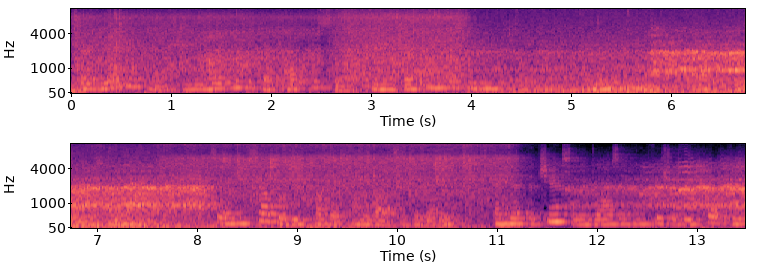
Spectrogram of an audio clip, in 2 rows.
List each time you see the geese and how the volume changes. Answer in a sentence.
The geese can be heard from 4.0 to 8.2 s, getting louder; and briefly from 11.6 to 13.4 s.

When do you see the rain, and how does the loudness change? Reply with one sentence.
You can hear the rain from 0.0 to 11.2 s, at a steady volume.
